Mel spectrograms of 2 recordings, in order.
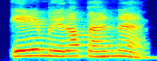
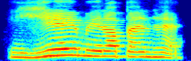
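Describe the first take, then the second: First: The first word begins with a plain vowel. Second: The first word begins with a 'y' sound. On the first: The speaker calls it wrong. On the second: The speaker calls it right.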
